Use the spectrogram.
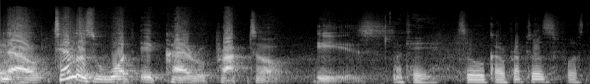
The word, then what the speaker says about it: chiropractor: In fact, when I saw the name, first of all, I was calling it Chiropractic. But that's not how it is pronounced. It is called chiropractor.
